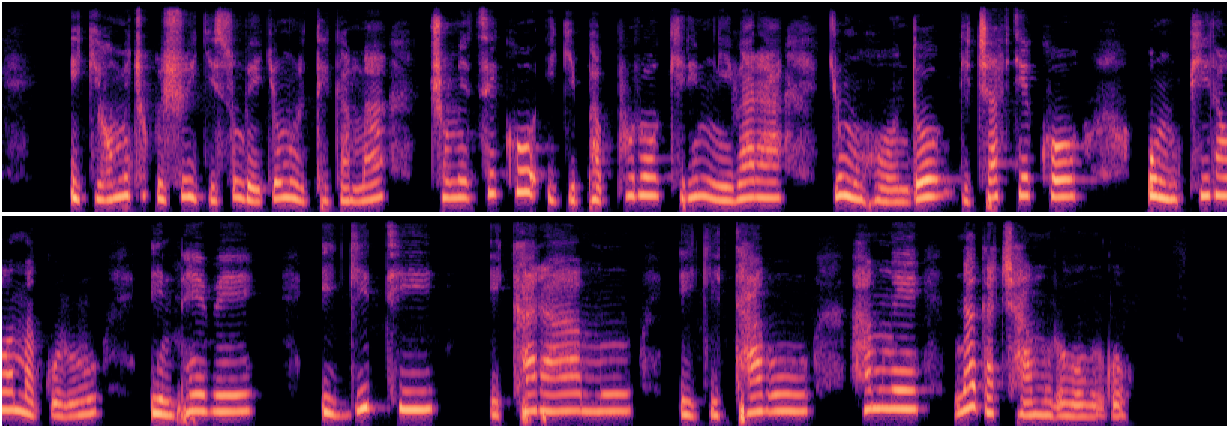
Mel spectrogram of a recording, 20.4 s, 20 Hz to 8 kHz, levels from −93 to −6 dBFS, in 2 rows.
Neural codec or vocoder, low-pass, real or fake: none; 7.2 kHz; real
